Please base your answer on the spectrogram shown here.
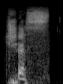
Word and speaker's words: chest: faster chest bella yeah you got to go chest and a little t at the end tracy yes chest ruby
